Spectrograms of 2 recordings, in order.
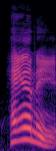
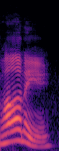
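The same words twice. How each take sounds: First: "Hanny" with a short flat a, as in hand; mispronounced name. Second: "Honey" with an open ah, like HAH-nee; correct name pronunciation. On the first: Owning up to mangling a friend's name, "Hanny" with short a. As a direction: say "Hanny" to rhyme with granny. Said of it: "a year of saying". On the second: Correcting the name learned after a year, "Honey" said HAH-nee. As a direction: give "Honey" an open first vowel. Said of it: "instead of Honey". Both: Shown as a demonstration.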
